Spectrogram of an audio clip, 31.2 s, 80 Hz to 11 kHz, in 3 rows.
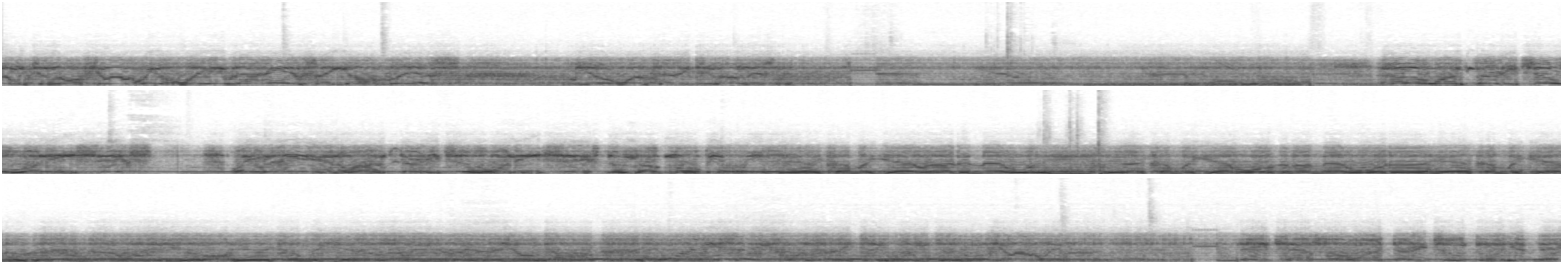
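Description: Uniden Bearcat CB radio receiving on channel 28: a crowded jumble of distorted, warbling voices over a steady high whistle, with held squealing tones coming and going.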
